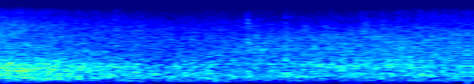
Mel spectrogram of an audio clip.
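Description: Steady wash of sea surf and wind, with some wind noise on the microphone.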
